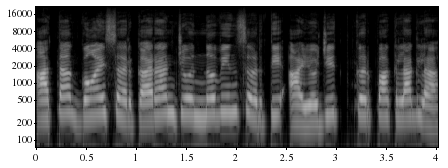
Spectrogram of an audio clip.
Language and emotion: Goan Konkani, neutral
